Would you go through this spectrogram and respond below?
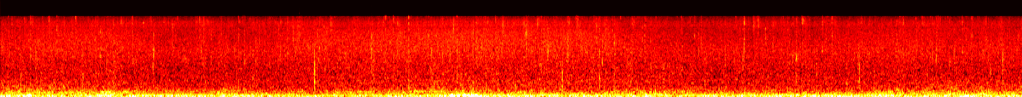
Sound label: Rain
